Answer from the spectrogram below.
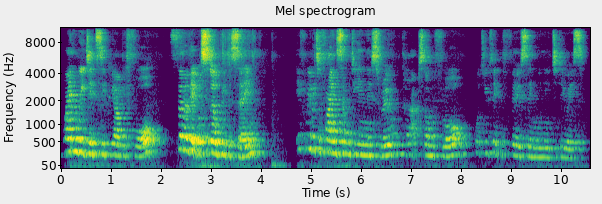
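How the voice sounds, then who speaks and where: A woman from Cardiff, Wales, with a slightly high, slightly mellow voice at a moderate pace, teaches a practical first aid class and puts questions to learners. She speaks instructionally and repeats their answers back. The indoor training room is very echoey, with a distant mic and faint noise.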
